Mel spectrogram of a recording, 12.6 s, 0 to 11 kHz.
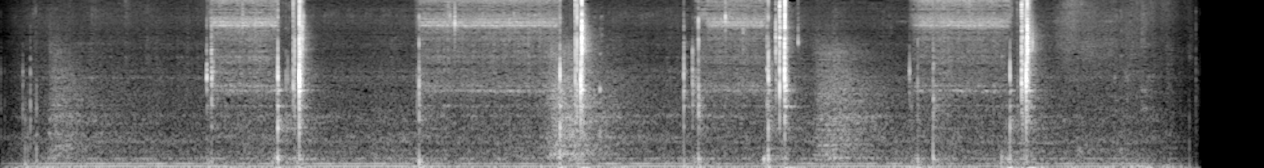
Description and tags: STE-002 Fountain Button + Water falling
Actioning the button of a water fountain from the university + the sound of water falling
